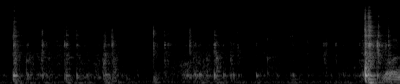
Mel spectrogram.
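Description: Small scattered clicks and taps of plastic skimmer parts being handled and fitted together on the pump base.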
